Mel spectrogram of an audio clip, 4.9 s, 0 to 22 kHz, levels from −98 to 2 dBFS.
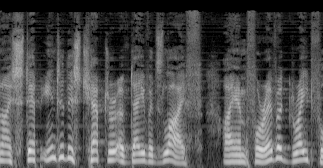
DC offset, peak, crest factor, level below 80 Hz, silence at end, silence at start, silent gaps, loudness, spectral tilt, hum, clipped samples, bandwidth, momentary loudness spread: under 0.1%; -8 dBFS; 16 dB; -60 dBFS; 0 s; 0 s; none; -23 LUFS; -4.5 dB/octave; none; under 0.1%; 17 kHz; 6 LU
